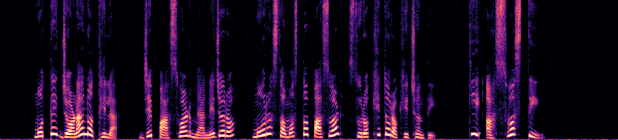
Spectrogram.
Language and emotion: Odia, surprised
